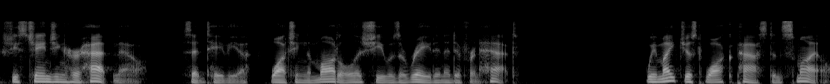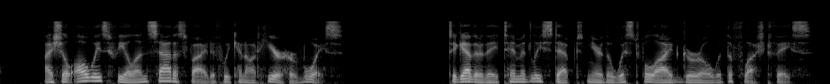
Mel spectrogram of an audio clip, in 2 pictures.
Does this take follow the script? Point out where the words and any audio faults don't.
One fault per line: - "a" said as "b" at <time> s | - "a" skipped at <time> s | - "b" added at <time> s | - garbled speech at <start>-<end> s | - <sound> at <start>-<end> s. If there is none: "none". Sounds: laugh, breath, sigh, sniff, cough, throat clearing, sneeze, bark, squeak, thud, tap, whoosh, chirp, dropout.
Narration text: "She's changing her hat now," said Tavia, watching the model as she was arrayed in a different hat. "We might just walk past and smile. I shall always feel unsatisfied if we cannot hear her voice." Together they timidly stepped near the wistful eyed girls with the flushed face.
- "girls" said as "girl" at 15.1 s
